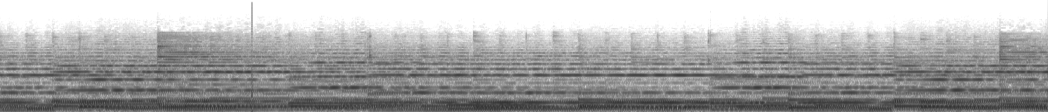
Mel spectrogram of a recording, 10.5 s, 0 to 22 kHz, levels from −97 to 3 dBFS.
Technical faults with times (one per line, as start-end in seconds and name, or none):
2.53 repeated buffer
